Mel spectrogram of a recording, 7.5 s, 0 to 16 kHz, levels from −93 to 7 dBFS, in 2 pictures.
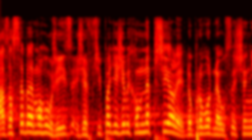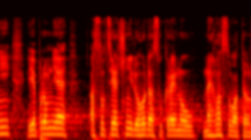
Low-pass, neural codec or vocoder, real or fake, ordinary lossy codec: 9.9 kHz; none; real; AAC, 96 kbps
